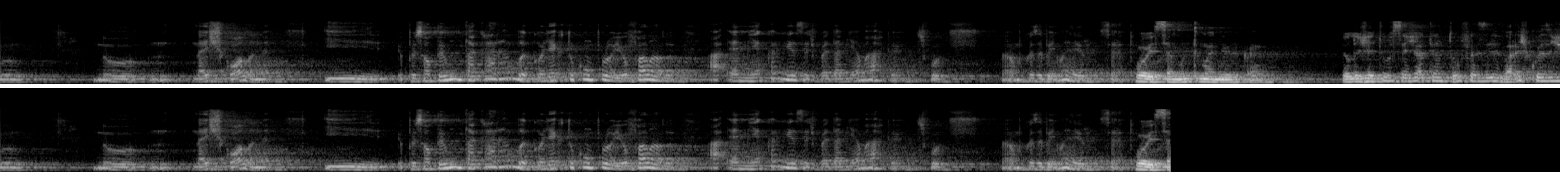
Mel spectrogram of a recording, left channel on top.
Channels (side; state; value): right; drops out; at 11.7 s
